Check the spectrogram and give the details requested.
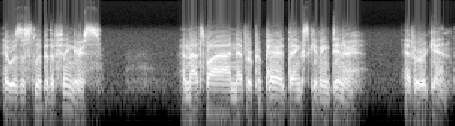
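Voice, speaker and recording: A deep-voiced late-night radio host, talks in a forceful, theatrical patter full of insinuation. The sound is close, dry and slightly dull, as in a radio drama. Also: male voice, moderate pace, no room sound. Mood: sly, teasing. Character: smooth, suggestive male late-night conspiracy radio host.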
